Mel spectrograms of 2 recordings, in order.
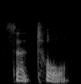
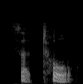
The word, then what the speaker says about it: subtle: Still omit the B. I don't really know why it's there. We don't really pronounce it. But you would say subtle, subtle.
